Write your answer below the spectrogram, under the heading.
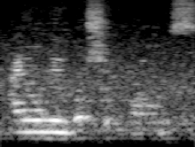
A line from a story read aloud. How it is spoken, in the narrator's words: the March Hare said to itself in a whisper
